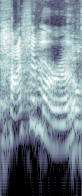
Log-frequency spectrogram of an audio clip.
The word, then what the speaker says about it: Hachimura: How you say his name is Hachimura, for one. And for two, Hachimura is an amazing player. He went to Gonzaga. No. Ain't no such thing as amazing player for Gonzaga. No, Hachimura is an amazing player.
